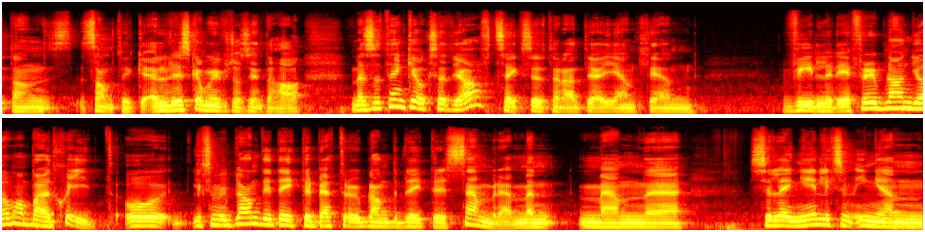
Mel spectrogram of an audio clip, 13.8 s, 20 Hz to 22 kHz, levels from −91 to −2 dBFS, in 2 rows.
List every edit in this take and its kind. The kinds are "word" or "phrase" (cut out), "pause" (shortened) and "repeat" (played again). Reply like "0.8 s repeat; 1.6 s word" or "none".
7.3 s word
